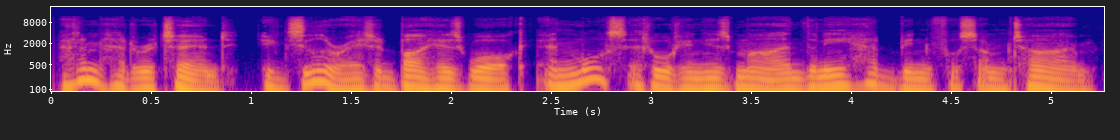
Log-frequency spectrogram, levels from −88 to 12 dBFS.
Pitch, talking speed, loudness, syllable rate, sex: 110 Hz, 230 wpm, -17 LUFS, 5.5 syllables/s, male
